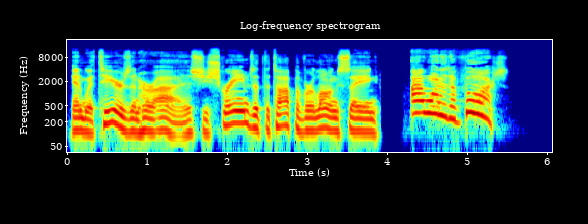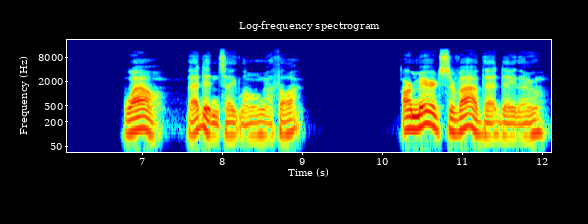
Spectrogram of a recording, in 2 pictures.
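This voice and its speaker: A man's voice: medium pitch, expressive, measured pace, hardly any pauses, a little mellow, dry recording. Earnest man reading his memoir, dry. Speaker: narrator of his own memoir. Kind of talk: audiobook memoir narration.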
